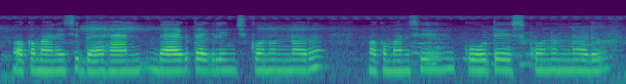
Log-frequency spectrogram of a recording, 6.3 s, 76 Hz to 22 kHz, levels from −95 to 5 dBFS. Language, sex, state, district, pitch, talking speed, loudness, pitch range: Telugu, female, Andhra Pradesh, Visakhapatnam, 195 Hz, 95 wpm, -23 LUFS, 190-200 Hz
